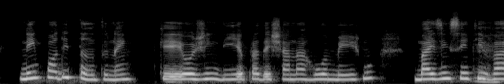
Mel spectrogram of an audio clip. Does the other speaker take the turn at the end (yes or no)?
no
